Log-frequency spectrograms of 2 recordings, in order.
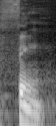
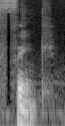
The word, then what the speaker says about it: think: Well, they sometimes drop the K sound. So they will say dring and thing instead of drink and think.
